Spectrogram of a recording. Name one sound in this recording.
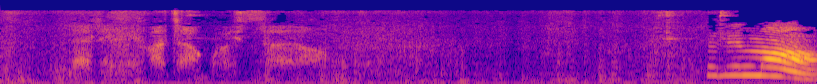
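A young woman whispers close by.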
